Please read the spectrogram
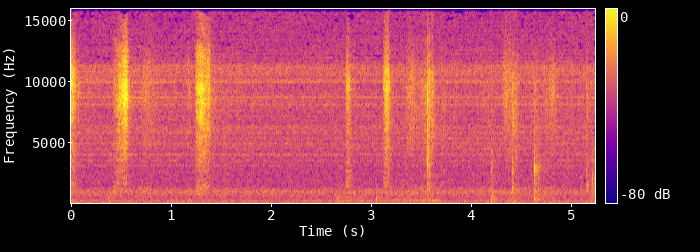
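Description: Felt-tip marker writing on paper: several short strokes in the first second and a half, then fainter scattered ticks.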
